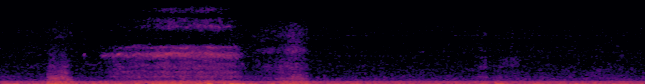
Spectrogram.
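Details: A sleeping toy poodle named Chachamaru gives a heavy snore: a short breathy rasp, then a longer drawn-out one carrying a faint whistling tone, and a brief exhale, all over a low steady hum.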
